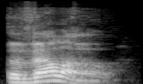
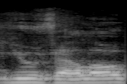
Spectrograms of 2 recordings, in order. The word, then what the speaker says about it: Avello: is that correct well actually that is correct but but i mispronounce it i i was like it could be it could be any number of things it it could be it's i i pronounce it you velo but uh actually your pronunciation is the correct pronunciation so there you go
